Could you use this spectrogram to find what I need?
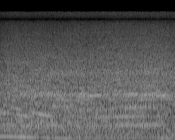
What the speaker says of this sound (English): you heard her little four-cylinder engine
